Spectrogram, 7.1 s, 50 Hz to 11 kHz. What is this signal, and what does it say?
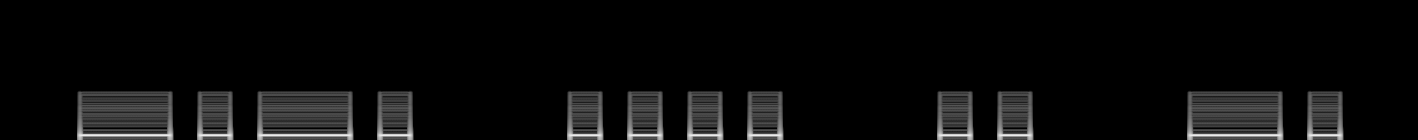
Morse code, heard as a keyed tone, about 8 wpm, 440 Hz. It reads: C H I N
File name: morse / headlines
